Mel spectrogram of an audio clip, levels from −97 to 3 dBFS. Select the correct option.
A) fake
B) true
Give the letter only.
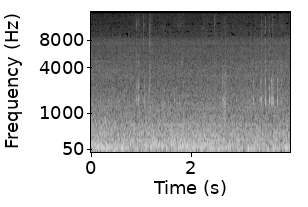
B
